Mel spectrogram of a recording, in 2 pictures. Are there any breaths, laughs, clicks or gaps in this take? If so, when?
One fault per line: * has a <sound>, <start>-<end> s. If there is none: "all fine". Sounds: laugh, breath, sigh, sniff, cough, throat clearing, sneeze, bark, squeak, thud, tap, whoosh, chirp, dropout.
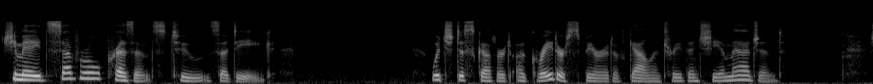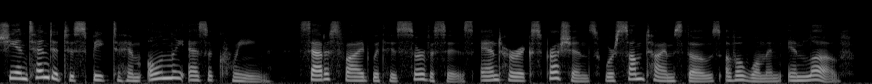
all fine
